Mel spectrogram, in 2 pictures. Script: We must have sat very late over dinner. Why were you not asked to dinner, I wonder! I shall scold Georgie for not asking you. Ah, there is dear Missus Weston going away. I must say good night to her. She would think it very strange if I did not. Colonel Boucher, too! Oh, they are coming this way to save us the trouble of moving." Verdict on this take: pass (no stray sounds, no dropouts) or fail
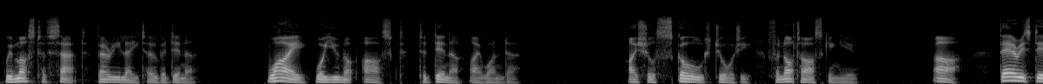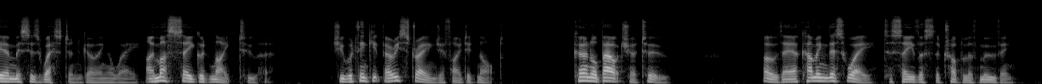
pass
